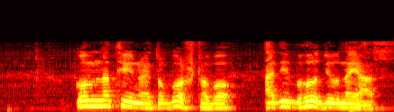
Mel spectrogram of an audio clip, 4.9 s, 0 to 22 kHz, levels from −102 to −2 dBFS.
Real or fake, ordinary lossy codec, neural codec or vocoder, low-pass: real; AAC, 48 kbps; none; 5.4 kHz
